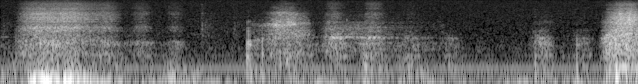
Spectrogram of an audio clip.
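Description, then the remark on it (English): Heavy breathing right into the microphone, with noisy inhales and exhales rasping and snorting in a broad airy hiss, swelling loud at the start and again at the end. “Oh, stop trying to breathe in, breathe out.”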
